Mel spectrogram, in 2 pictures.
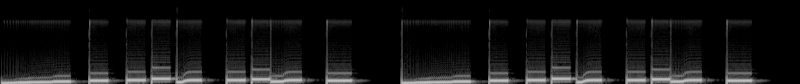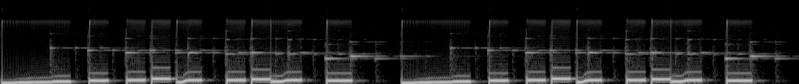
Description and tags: dramatic and minimalist theme with psychadelic salsa piano and some kind of sub dub bass
You can use the full version, just a piece of it or mix it up with 8 bar loopable chunks.
phantom, sub, drama, bass, loop, music, dramatic, danger, theme, piano, salsa, retro, promise, psychadelic, pact, circus, synth, dub, video, game, loopable, electro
